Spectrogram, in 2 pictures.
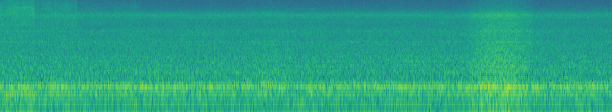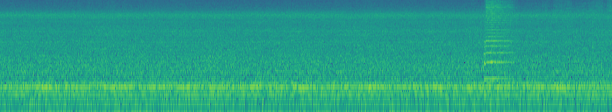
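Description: A train's motor hums steadily as it rolls along the rails.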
